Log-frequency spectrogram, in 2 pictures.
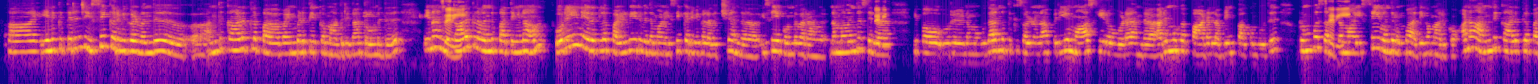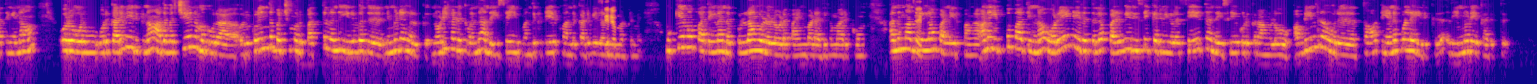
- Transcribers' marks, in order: drawn out: "ஆ"; horn; static; in English: "மாஸ் ஹீரோ"; other background noise; tapping; in English: "தாட்"
- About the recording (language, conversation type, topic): Tamil, podcast, பழைய பாடல்களை கேட்டாலே நினைவுகள் வந்துவிடுமா, அது எப்படி நடக்கிறது?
